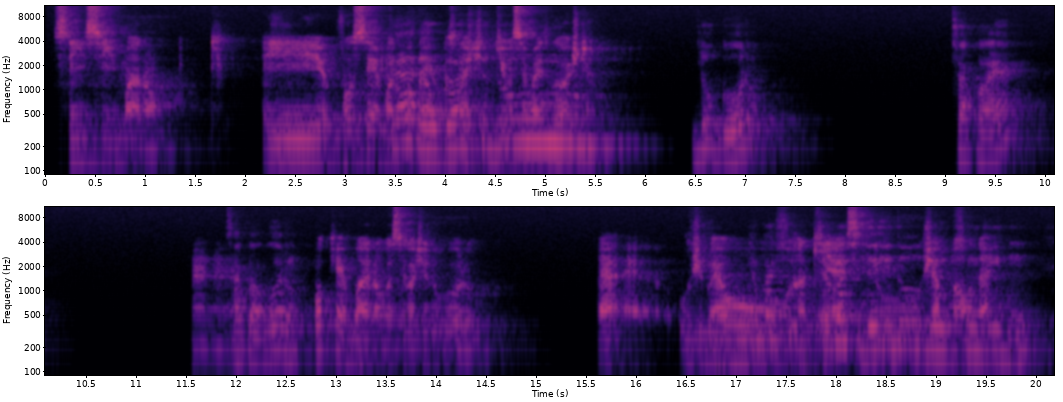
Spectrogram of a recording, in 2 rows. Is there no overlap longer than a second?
No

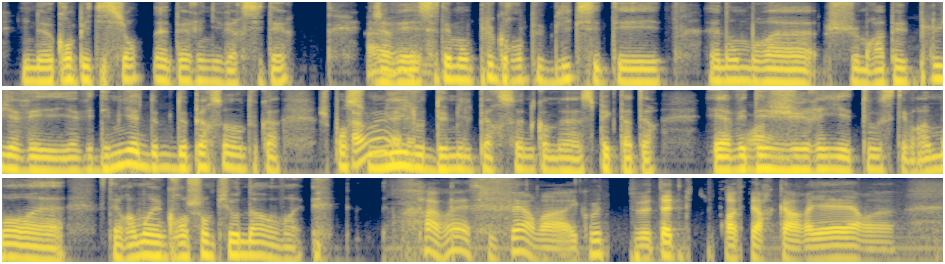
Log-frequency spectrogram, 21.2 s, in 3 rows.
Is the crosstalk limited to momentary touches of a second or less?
Yes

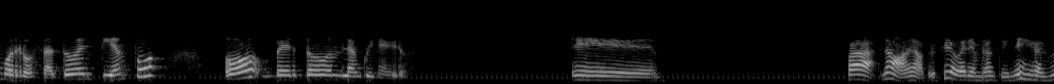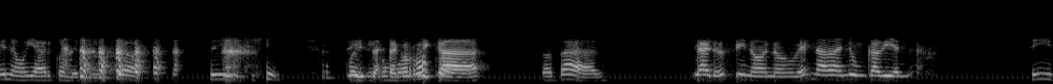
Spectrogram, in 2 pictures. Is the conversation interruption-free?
No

